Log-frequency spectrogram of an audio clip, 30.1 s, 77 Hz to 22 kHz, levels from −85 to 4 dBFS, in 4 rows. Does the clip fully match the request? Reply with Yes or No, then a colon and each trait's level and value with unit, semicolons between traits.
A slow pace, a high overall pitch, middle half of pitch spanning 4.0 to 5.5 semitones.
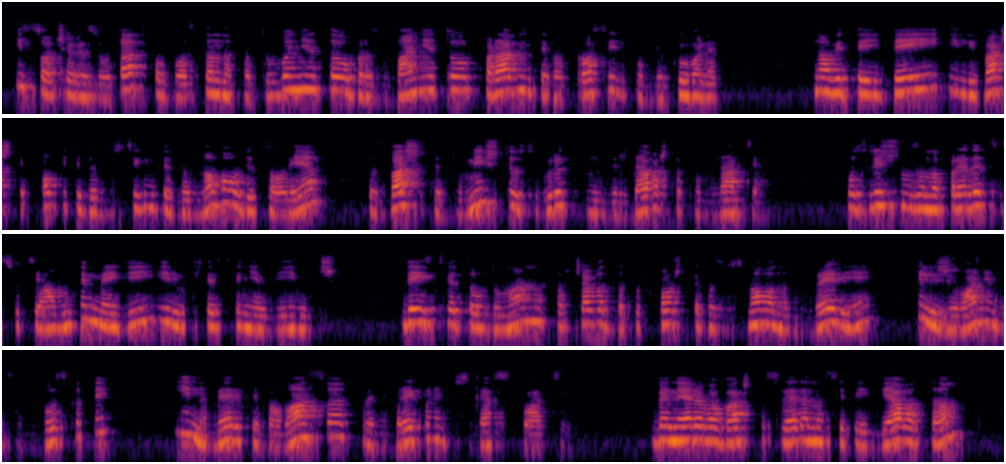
No: average, 135 wpm; high, 215 Hz; average, 4.4 semitones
